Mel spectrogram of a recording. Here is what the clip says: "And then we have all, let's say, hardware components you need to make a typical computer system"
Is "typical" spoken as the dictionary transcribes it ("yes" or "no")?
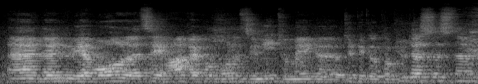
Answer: yes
